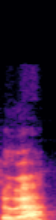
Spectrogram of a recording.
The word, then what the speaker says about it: hygge: paypal you or something h y g e is pronounced hygge cool is that um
